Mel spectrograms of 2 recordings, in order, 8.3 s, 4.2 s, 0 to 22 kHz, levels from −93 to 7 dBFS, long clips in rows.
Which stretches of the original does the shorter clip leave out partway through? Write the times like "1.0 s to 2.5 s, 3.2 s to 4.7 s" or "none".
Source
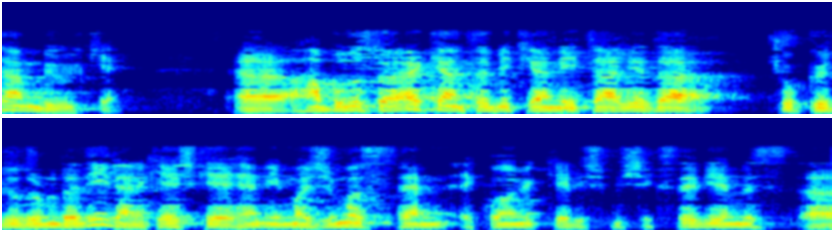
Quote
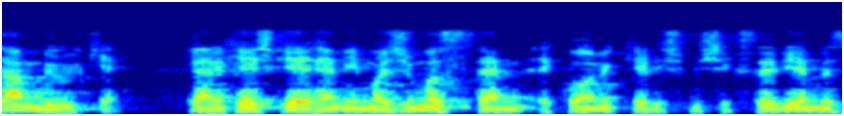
0.9 s to 4.7 s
